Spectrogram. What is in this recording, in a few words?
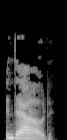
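"endowed", British English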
